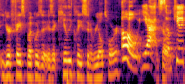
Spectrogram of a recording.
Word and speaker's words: Kali Klassen: lincoln and omaha agents you pronounce my name kaylee clayson not callie clawson um instagram kaylee clayson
